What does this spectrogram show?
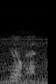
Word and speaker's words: Cupit: He says if you want to remember how to say it properly, just remember Q stick like in pool. It's Cupid.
